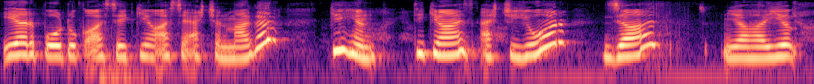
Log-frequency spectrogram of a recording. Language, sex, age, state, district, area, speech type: Kashmiri, female, 30-45, Jammu and Kashmir, Bandipora, rural, spontaneous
